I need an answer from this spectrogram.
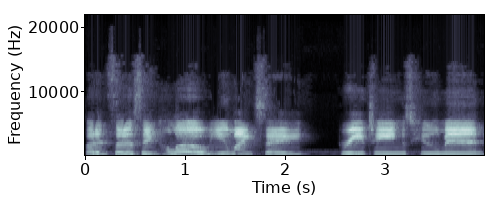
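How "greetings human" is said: put-on space-alien character voice. Showing a different way to say hello, in an alien voice. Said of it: "alien voice".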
